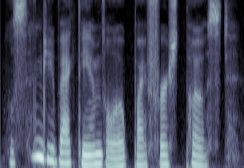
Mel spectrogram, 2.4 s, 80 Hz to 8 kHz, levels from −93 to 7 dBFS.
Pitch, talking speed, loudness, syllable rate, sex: 180 Hz, 220 wpm, -16 LUFS, 5.5 syllables/s, female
